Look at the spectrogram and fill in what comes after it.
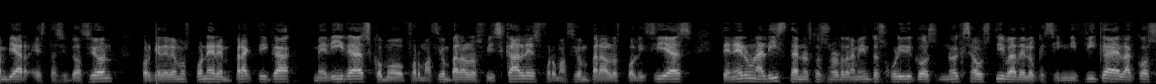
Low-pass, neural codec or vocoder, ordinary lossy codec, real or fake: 7.2 kHz; none; none; real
